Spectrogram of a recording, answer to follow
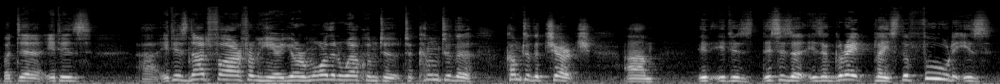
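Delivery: chatty Irish priest with halting starts; Irish accent. Acted. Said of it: "Why I sound Irish".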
